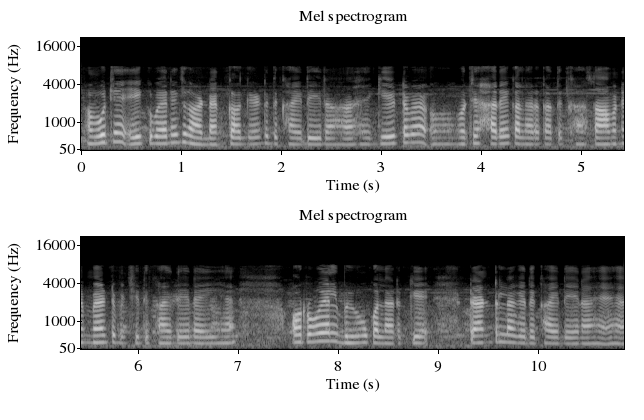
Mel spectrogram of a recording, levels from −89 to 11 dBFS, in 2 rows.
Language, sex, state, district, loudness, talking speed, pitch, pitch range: Hindi, male, Uttarakhand, Uttarkashi, -19 LUFS, 195 wpm, 230 Hz, 220-245 Hz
